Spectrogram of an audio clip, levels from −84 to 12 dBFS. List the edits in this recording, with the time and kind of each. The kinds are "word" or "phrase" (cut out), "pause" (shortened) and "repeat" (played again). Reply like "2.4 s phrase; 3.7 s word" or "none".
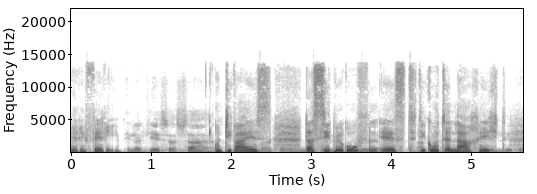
2.0 s word; 3.3 s word

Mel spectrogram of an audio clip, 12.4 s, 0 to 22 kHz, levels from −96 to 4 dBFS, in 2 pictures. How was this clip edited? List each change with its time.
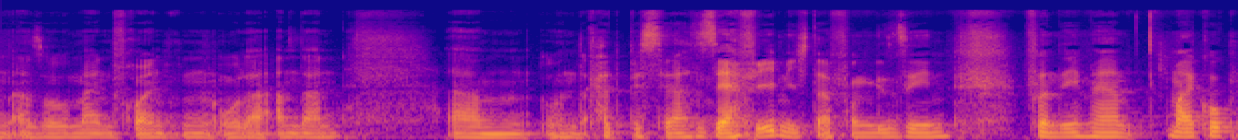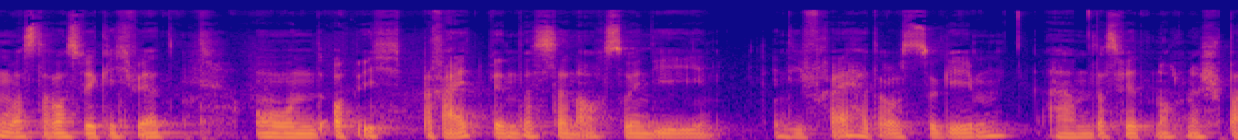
2.9 s phrase

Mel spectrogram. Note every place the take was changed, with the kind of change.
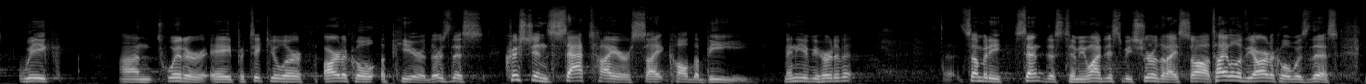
7.0 s word; 12.1 s phrase

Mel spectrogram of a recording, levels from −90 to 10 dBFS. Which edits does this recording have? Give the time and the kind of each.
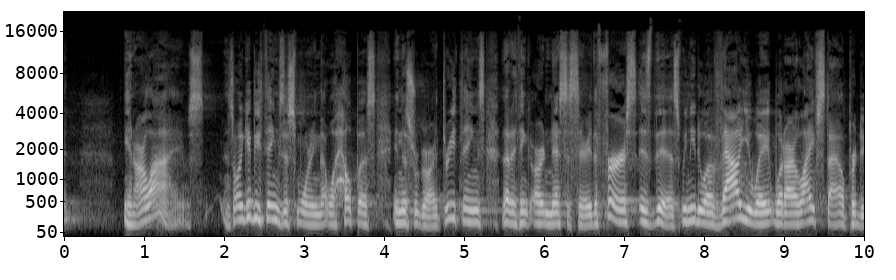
2.5 s word

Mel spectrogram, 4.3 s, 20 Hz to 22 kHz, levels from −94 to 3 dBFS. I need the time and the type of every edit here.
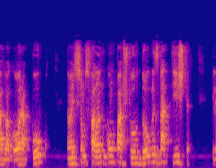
none

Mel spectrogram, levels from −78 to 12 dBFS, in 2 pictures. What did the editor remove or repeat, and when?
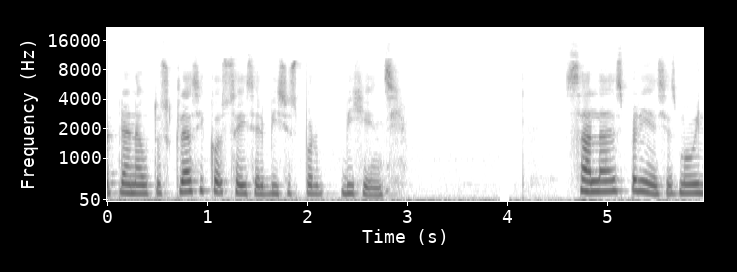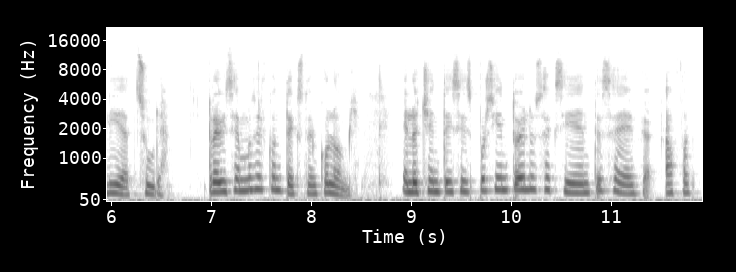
none

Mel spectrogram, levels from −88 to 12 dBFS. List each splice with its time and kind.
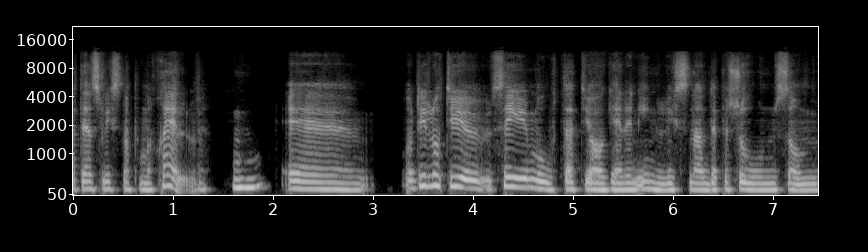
2.0 s pause

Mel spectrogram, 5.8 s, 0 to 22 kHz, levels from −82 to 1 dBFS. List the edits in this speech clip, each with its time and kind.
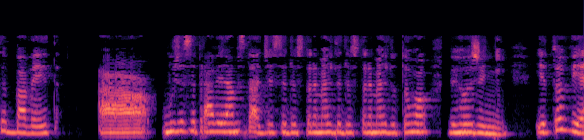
1.6 s pause; 3.4 s repeat; 4.4 s pause

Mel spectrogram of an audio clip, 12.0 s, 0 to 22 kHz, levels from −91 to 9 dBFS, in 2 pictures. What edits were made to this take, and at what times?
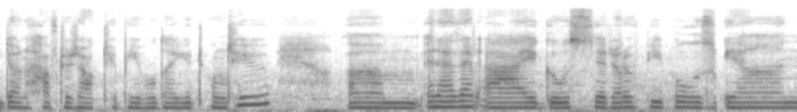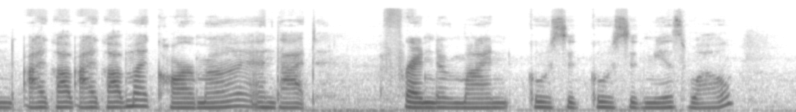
1.7 s word; 3.5 s word; 4.7 s word; 5.4 s word; 6.5 s repeat; 10.3 s repeat

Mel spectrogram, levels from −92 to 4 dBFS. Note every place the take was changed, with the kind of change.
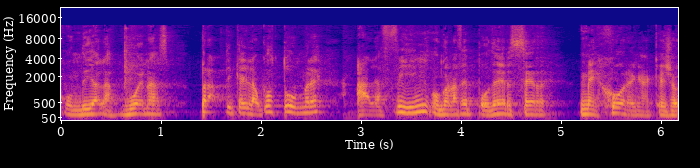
2.0 s word; 4.0 s word

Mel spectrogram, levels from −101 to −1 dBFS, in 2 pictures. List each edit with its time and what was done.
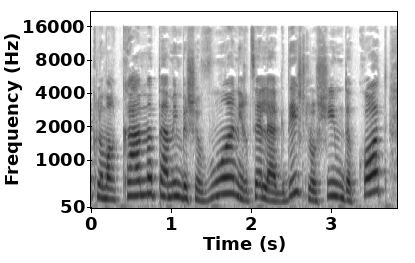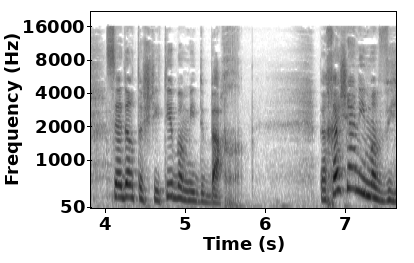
2.6 s phrase; 4.0 s word

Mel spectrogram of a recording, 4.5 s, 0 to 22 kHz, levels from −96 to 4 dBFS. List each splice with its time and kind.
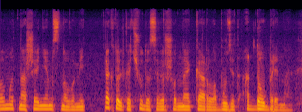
1.3 s word

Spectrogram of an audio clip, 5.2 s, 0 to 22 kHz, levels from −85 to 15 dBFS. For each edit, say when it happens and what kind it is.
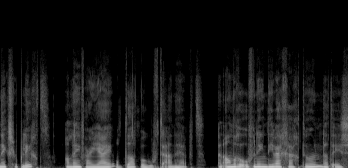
1.2 s phrase; 2.1 s word; 3.1 s pause

